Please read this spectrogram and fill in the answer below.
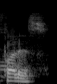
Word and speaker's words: Pledis: Yeah, and it's Pledis.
